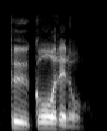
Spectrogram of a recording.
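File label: "pukorero", Māori; heritage defined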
